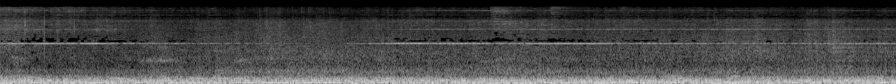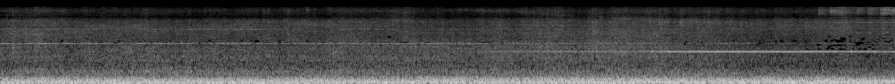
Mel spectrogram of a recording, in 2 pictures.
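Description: Freight train cars (tank cars and covered hoppers) rolling past: a steady low rumble of wheels on rail with a thin, steady high-pitched wheel squeal over it. Near the end the squeal shifts to a lower pitch.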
